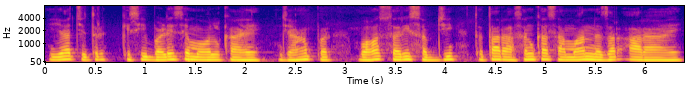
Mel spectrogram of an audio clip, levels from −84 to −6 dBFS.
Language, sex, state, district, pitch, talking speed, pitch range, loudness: Hindi, male, Uttar Pradesh, Lucknow, 145 Hz, 195 wpm, 140-160 Hz, -13 LUFS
